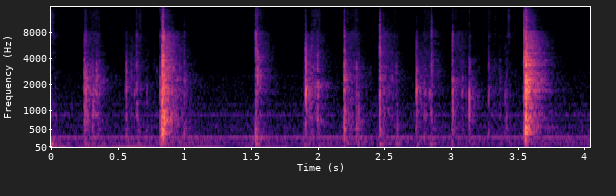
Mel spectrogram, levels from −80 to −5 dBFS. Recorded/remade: recorded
